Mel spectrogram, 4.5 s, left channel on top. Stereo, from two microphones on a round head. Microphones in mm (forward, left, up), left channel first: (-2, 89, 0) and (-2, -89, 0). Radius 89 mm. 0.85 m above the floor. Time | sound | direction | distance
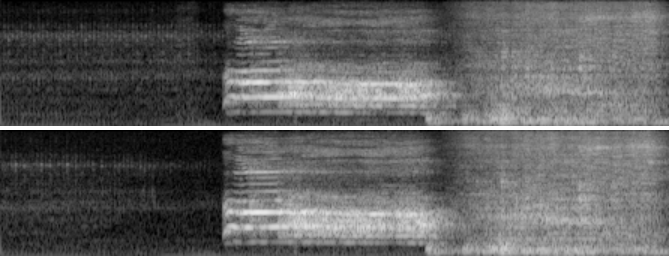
1.5 | a scream | 55° right (ahead or behind) | 3.5 m
2.8 | a sliding door | 40° right (ahead or behind) | 5 m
